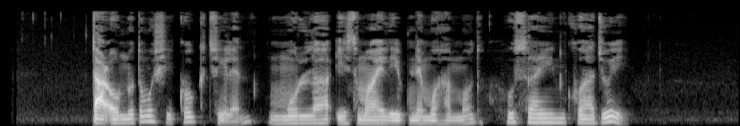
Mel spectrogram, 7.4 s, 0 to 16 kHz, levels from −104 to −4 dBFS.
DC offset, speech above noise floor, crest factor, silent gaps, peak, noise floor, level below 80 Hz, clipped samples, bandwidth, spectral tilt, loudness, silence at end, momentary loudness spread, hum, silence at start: under 0.1%; 50 dB; 26 dB; none; -2 dBFS; -75 dBFS; -56 dBFS; under 0.1%; 11.5 kHz; -5.5 dB/octave; -26 LUFS; 1.15 s; 13 LU; none; 0.95 s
